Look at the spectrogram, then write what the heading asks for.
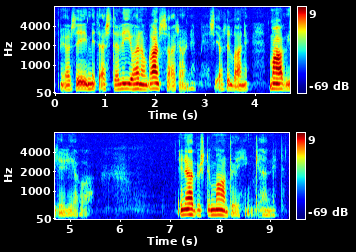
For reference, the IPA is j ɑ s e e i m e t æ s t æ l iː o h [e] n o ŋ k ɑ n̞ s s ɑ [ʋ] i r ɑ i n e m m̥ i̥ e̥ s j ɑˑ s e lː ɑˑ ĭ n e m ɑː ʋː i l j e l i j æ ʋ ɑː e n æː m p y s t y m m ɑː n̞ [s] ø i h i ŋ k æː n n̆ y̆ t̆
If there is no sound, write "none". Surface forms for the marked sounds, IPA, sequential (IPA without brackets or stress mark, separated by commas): æ, none, t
